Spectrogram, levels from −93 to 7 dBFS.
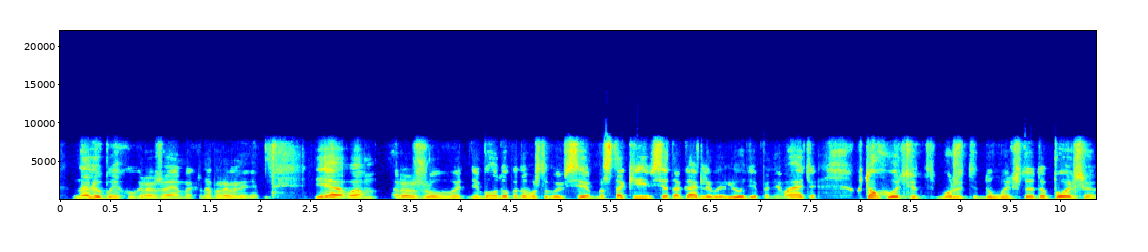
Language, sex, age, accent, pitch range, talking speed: Russian, male, 50-69, native, 125-175 Hz, 145 wpm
